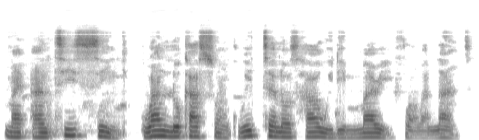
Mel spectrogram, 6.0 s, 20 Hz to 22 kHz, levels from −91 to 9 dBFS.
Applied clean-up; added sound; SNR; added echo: none; none; none; none.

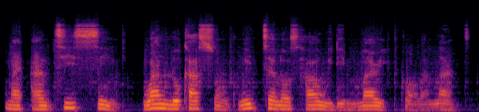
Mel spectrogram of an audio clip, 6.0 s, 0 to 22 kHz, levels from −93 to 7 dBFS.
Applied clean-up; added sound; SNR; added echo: neural mask model RNNoise.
